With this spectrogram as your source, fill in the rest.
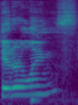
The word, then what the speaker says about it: chitterlings: delicious it's actually do you know it's actually pronounced chitterlings if you all can see the way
